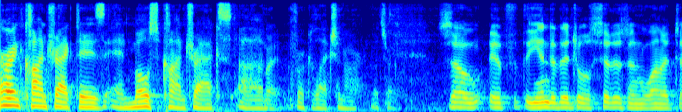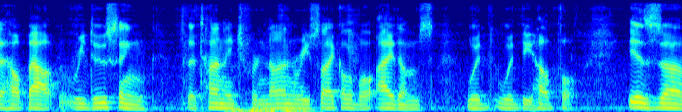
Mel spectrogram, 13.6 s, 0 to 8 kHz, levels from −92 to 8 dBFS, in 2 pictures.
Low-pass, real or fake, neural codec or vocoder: 7.2 kHz; fake; codec, 24 kHz, 6 kbps, HILCodec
